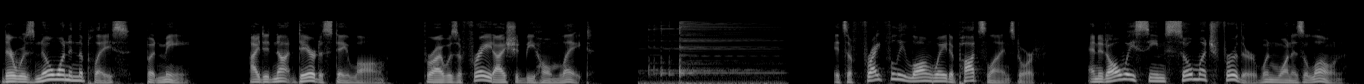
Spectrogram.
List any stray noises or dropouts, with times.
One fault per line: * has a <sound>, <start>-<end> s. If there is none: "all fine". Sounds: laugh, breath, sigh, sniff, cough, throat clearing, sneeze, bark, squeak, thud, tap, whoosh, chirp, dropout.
* has a tap, 6.4-7.9 s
